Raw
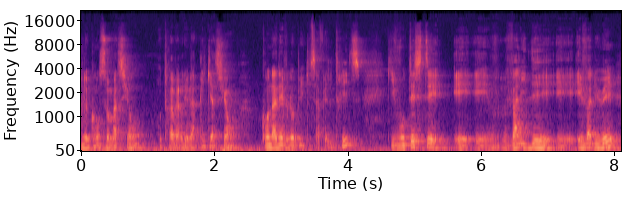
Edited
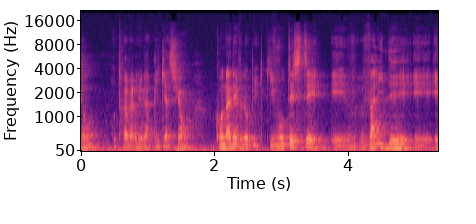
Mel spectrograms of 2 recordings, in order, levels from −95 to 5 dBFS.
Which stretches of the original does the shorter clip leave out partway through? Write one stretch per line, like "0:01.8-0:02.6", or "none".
0:03.4-0:04.5
0:05.5-0:05.9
